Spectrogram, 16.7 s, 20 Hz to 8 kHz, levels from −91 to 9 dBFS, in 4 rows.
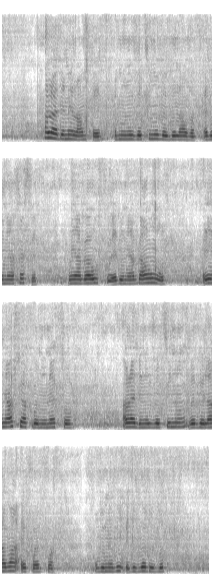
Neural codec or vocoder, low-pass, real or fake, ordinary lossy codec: codec, 16 kHz, 4.8 kbps, FACodec; 7.2 kHz; fake; MP3, 64 kbps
